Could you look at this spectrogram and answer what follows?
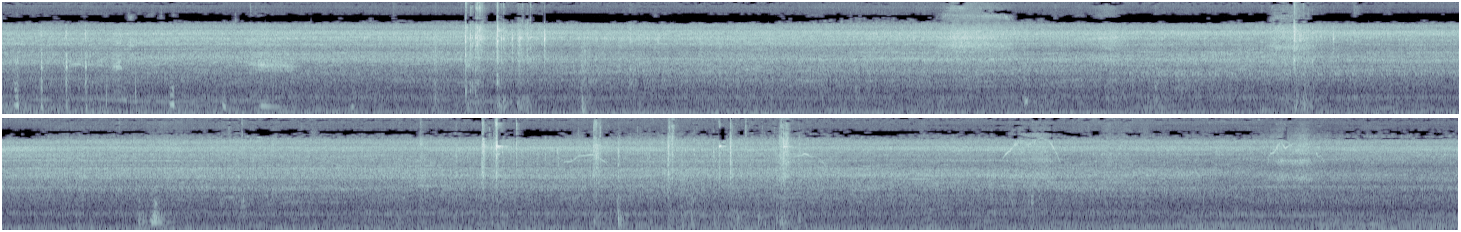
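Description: Steady low motor-vehicle drone with a steady high hiss above it, broken by scattered knocks and rattles as gear is loaded onto a wire folding cart.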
